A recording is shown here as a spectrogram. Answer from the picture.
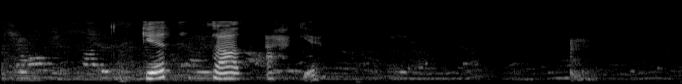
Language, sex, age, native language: Icelandic, male, 18-19, Icelandic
